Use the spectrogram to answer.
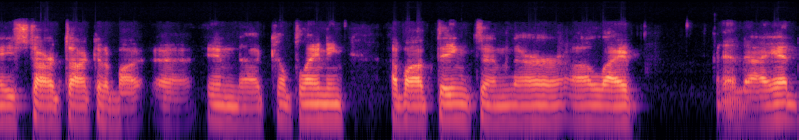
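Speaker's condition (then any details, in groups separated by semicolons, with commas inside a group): ALS; speech issues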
